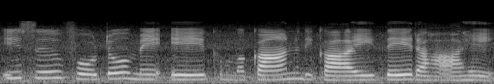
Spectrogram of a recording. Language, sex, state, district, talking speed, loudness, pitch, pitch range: Hindi, female, Madhya Pradesh, Dhar, 110 wpm, -16 LUFS, 220 Hz, 205-235 Hz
